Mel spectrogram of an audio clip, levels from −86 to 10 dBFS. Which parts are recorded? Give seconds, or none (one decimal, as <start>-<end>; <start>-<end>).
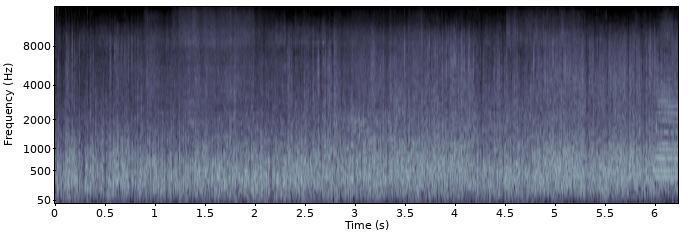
0.0-0.8; 2.2-2.8; 3.7-6.2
